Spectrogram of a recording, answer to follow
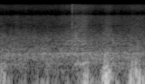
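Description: Honeybees humming steadily over an open, crowded hive. A couple of soft low knocks come about one and a half seconds in, as a wooden frame is pulled up out of the box.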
